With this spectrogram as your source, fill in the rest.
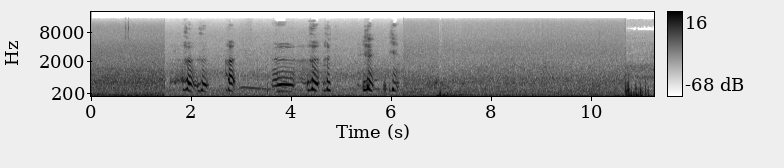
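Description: Wind blows across an open microphone outdoors.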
